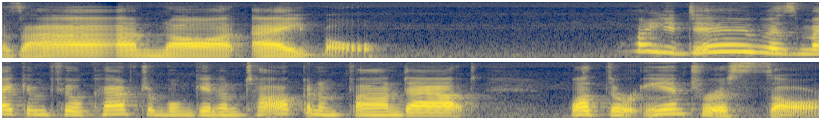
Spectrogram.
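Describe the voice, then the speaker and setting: A woman talks at a moderate pace with a Southern accent. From West Virginia. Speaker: livestream host, former therapist. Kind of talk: casual livestream monologue.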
